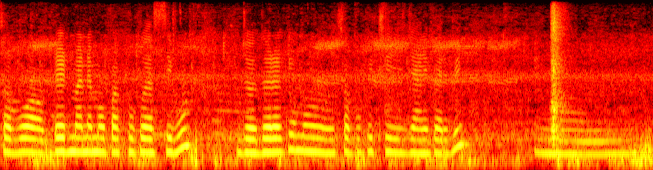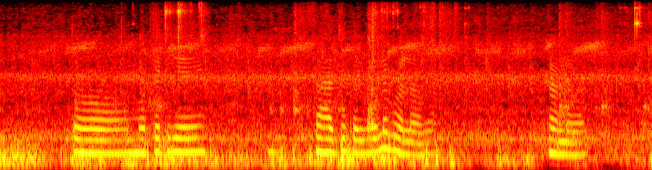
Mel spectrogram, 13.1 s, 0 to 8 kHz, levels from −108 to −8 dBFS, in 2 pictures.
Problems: background sounds at intervals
